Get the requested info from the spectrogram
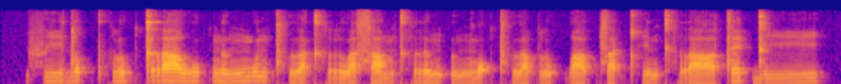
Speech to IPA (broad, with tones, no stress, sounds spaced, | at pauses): f iː˧ d o˥˩ k̚ pʰ l u˦˥ k̚ t r aː˥˩ w u˥˩ k̚ n ɯ˦˥ ŋ m u˥˩ n tʰ ɯ˨˩ a̯ kʰ r u˩˦ a̯ s a˦˥ m kʰ r ɯ˦˥ ŋ ʔ ɯ˩˦ ŋ m ɔ˨˩ ʔ tʰ ɯ˩˦ a̯ p l u˨˩ k̚ w aː˨˩ p̚ s a˨˩ k̚ pʰ i˧ n kʰ r aː˨˩ t e˥˩ k̚ d iː˦˥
